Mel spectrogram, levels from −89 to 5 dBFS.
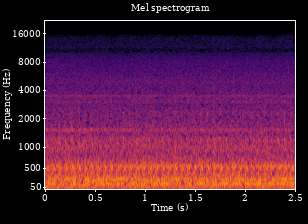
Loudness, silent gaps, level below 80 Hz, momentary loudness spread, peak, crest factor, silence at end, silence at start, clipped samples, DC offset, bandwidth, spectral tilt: -22 LUFS; none; -34 dBFS; 1 LU; -8 dBFS; 14 dB; 0 s; 0 s; under 0.1%; under 0.1%; 14.5 kHz; -7.5 dB/octave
